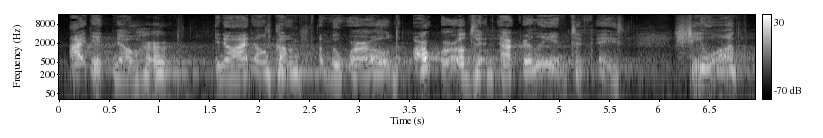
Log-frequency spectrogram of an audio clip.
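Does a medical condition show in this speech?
Yes: dysphonia; dysphonia diagnosed about a decade ago, lost ability to sing; sultry voice, not a sore throat, still preaches with this voice.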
